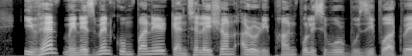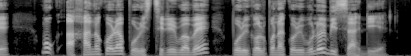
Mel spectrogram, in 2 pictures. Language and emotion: Assamese, happy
